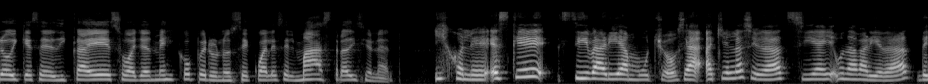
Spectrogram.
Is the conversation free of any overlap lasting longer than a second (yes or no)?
yes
